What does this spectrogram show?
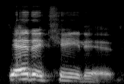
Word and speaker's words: dedicated: need your help here dedicated dedicated oh okay so yeah we have the stress on the first syllable okay they dedicated dedicated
